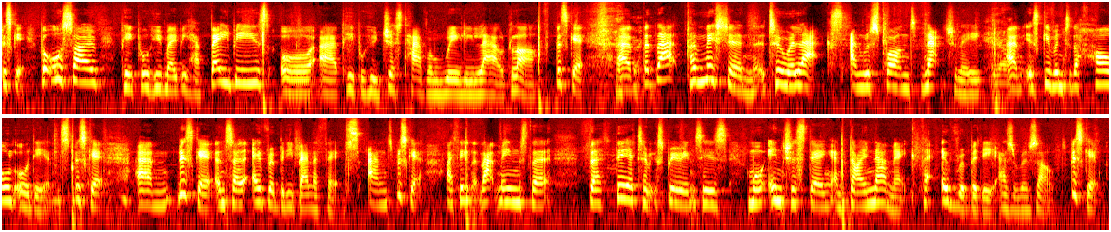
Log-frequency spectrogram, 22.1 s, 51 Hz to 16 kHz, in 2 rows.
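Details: Involuntary vocal tics in an adult woman with Tourette syndrome; her main tic word "biscuit" occurs up to 16,000 times a day, alongside tics such as "hedgehog" and "cats" and occasional swearing.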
